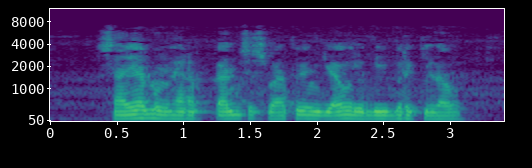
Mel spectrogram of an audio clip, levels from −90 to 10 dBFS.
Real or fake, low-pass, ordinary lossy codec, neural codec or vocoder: fake; 7.2 kHz; AAC, 48 kbps; codec, 16 kHz, 16 kbps, FreqCodec, larger model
